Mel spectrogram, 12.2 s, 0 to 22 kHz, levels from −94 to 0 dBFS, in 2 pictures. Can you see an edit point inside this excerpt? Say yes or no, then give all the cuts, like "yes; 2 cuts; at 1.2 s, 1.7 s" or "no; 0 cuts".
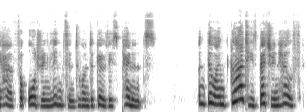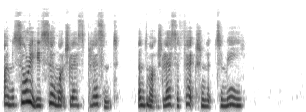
yes; 2 cuts; at 6.1 s, 9.1 s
